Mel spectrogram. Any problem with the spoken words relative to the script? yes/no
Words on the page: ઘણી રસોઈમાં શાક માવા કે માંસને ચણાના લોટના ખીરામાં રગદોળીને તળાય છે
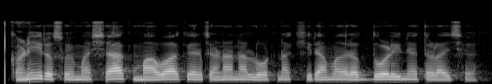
yes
